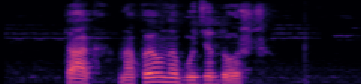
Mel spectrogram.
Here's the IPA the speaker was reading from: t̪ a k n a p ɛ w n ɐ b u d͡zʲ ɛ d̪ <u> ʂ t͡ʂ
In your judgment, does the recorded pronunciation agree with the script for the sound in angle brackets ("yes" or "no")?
no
